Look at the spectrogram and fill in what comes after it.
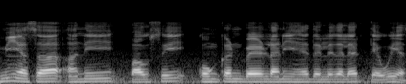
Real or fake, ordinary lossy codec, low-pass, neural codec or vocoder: real; none; none; none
